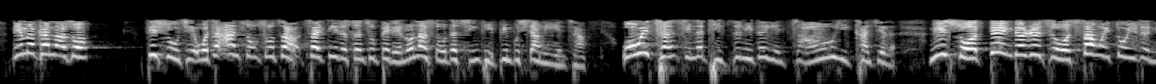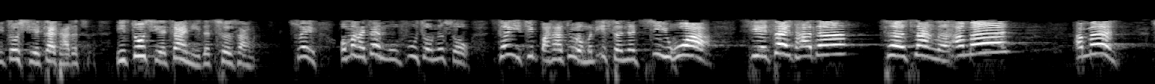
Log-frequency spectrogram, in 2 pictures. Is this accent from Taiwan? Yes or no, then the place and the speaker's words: no; East Malaysia, Malaysia; 我是马来西亚人，我是东马人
